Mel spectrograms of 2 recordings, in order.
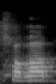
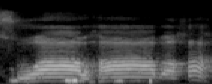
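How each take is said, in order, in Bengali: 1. শব্দটি শেষে কোনো শ্বাসযুক্ত ধ্বনি ছাড়া শেষ হয়। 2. শব্দটি শেষে একটি শ্বাসযুক্ত 'h' ধ্বনি দিয়ে শেষ হয়। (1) "স্বভাব বলা যাবে না" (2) "বলতে হবে স্বভাবহ"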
